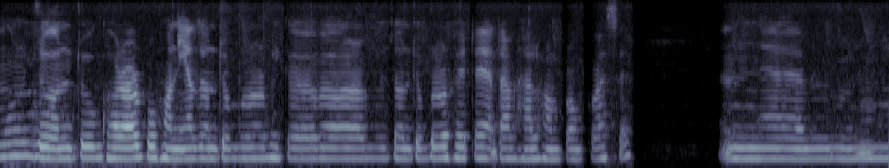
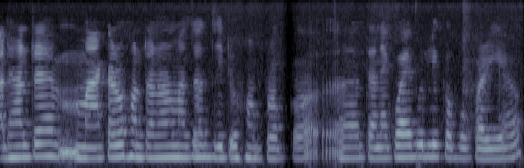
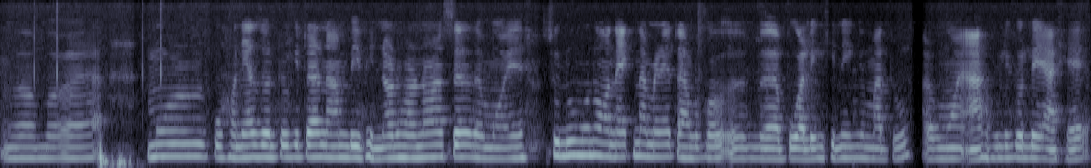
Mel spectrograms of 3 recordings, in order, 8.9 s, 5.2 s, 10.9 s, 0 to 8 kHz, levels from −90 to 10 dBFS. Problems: constant background noise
